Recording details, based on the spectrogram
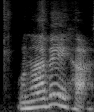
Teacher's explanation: we kind of Squish the A's together that's why there's not an extra syllable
